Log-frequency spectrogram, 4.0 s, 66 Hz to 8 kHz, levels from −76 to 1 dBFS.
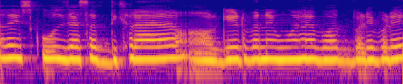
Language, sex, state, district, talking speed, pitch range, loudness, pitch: Hindi, female, Haryana, Charkhi Dadri, 205 wpm, 260-285 Hz, -11 LUFS, 275 Hz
